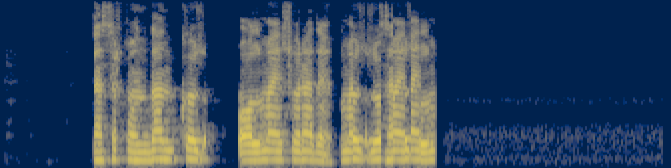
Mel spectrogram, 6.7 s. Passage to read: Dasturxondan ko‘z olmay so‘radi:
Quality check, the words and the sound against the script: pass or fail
fail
